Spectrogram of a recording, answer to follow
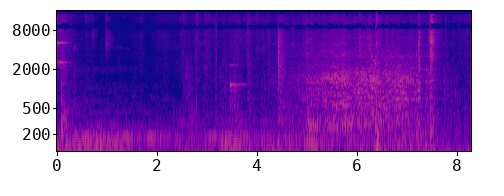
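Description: Elevator car doors sliding open, a rushing run of noise about two seconds long that starts about five seconds in and ends with a click. A short beep and a click come just before it, over a steady low hum from the car.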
